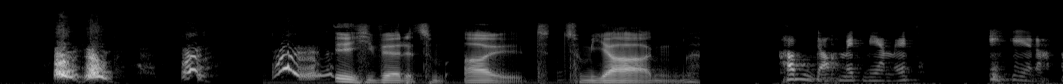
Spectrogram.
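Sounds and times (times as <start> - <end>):
old dog yelping: 0.5 - 1.2, 1.8 - 3.4
old dog barking: 0.5 - 3.4
speech: 3.4 - 7.0, 7.8 - 9.2, 9.9 - 10.6.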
